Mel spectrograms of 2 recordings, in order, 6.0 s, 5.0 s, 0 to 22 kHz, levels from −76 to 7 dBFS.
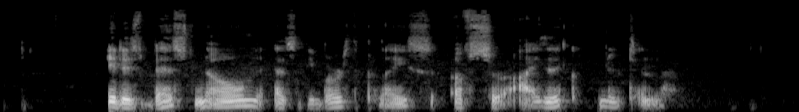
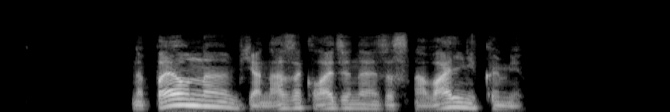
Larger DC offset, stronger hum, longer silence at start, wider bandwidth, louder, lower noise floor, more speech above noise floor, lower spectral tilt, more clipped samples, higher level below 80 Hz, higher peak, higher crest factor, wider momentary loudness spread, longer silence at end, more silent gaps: neither; neither; second, 0.8 s vs 1 s; first, 16 kHz vs 7.6 kHz; second, -21 LUFS vs -18 LUFS; second, -70 dBFS vs under -90 dBFS; second, 50 dB vs over 72 dB; about the same, -6 dB/octave vs -6 dB/octave; neither; second, -58 dBFS vs -52 dBFS; about the same, -2 dBFS vs -2 dBFS; about the same, 20 dB vs 18 dB; second, 12 LU vs 16 LU; second, 0.95 s vs 1.15 s; second, none vs 1.13-1.17 s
